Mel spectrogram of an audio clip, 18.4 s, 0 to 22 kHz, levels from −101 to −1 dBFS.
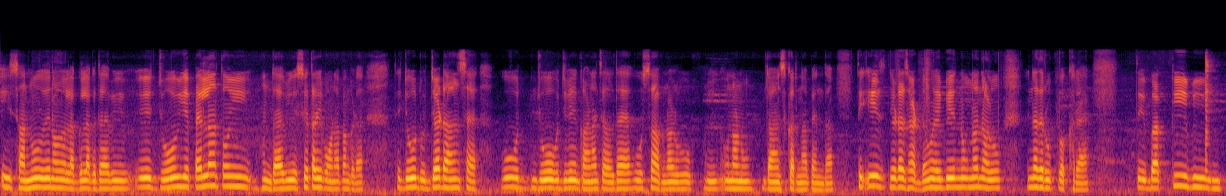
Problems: constant background noise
